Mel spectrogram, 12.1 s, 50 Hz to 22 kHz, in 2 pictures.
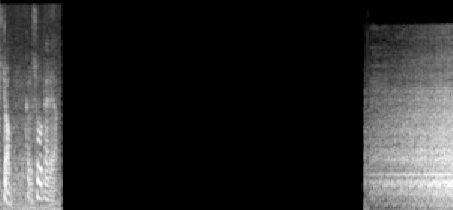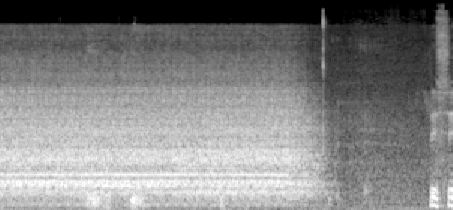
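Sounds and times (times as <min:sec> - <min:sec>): electric motor humming and whining: 0:04.9 - 0:10.6.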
